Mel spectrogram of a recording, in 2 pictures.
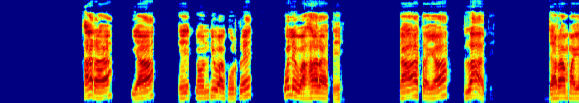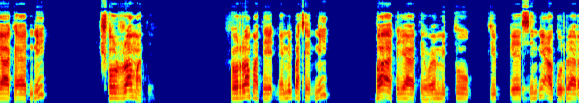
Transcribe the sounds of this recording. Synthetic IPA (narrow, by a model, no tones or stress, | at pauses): hɐɾa | jaː | teːʔnːoːnːɪwɐɡʊrːɛ | wɔlɛwɐɦɐɾat̪e | d̪aʔɐt̪ɐjaː | lɐʔɐt̪ɛ̥ | d̪ɐɾɐmɐjaːkɐjɐnːɪ | ʃɔrːɐmɐt̪ɛ | ʃɔrːɐmɐt̪eːnnːɛnːɪbɐsɛnːɪ | bɐʔɐt̪ɛjaːt̪ɛwɔjmɪt̪ːuː | kɪpʼːeːsɪnːɪɐɡʊrːɛɐɾɐ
